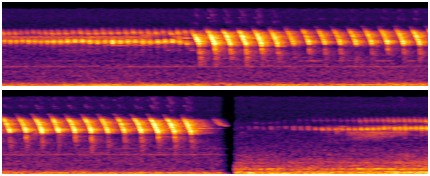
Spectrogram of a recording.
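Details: Canary singing a long roll, with a young male answering: a steady whistled tone breaks into a fast, even trill of repeated notes lasting about four seconds, then cuts off abruptly before a softer, thinner trill resumes.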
